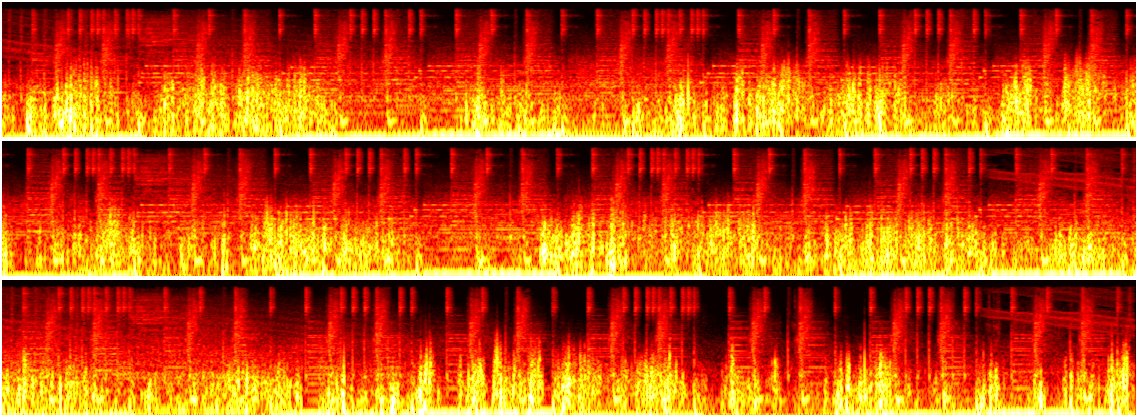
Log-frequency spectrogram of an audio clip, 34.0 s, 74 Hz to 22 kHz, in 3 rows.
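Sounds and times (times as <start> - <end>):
background music with steady beat: 0.0 - 34.0.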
